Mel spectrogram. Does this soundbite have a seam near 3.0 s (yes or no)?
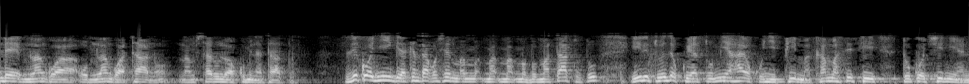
no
